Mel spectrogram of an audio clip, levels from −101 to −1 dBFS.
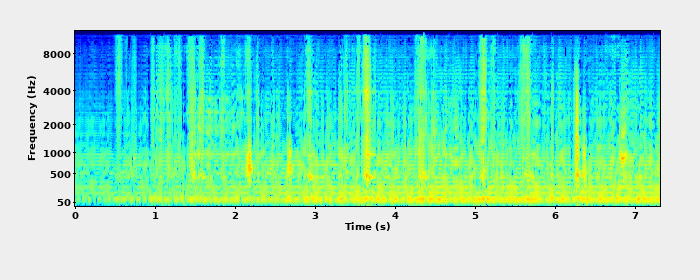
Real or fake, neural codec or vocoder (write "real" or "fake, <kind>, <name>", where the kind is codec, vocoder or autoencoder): fake, vocoder, BigVGAN v2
